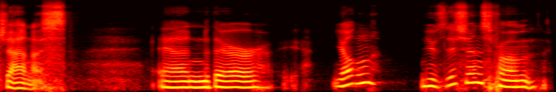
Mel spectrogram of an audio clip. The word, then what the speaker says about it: Janus: The Janus Quartet, at first I thought it would have to be Janus or Janus or something, Spanish pronunciation, but they call it Janus.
